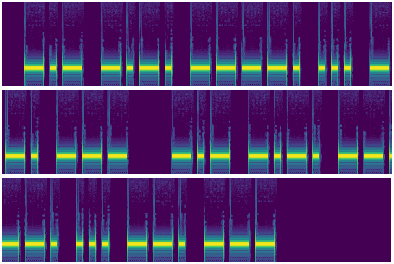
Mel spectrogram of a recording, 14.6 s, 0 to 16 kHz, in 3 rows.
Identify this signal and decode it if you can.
Morse code, heard as a keyed tone, about 15 wpm, 700 Hz. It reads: KC9SGO KC9SGO
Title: USA Call Signs Repeated 3x 15wpm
